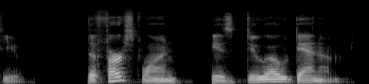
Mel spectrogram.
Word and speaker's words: duodenum: The first one is duodenum. D-U-O-D-E-N-U-M.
